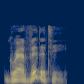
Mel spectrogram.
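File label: "gravidity", British English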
